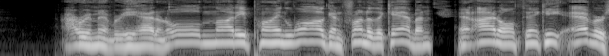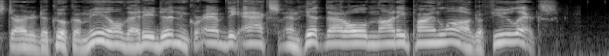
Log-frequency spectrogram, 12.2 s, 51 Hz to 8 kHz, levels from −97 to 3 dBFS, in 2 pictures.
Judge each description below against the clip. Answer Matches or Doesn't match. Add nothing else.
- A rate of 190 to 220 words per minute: Matches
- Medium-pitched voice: Matches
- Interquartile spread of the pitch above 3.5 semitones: Matches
